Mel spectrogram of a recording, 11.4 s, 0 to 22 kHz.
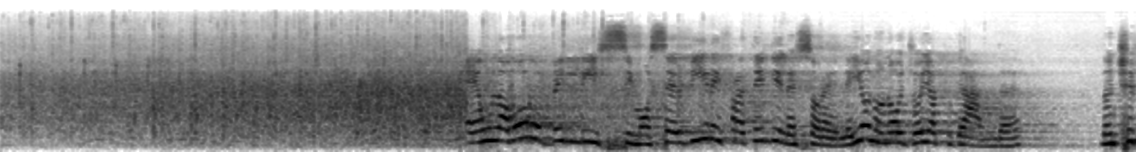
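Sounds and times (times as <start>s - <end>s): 
sustained applause from a large audience: 0.0s - 6.0s
speech: 4.7s - 10.3s, 11.0s - 11.3s.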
